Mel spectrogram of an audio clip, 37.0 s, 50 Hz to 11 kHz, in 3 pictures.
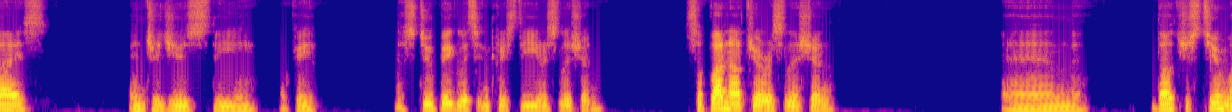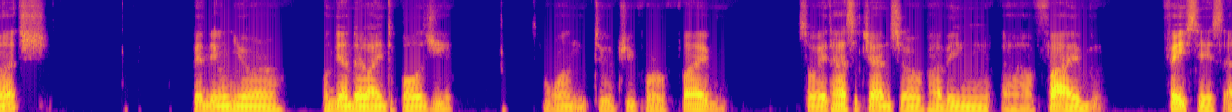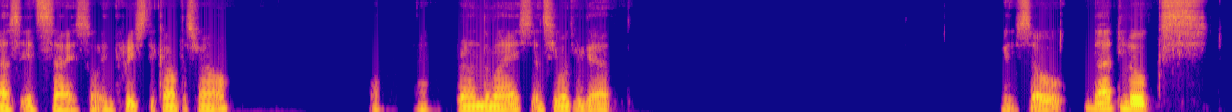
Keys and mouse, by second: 33.9-34.6 middle drag, 34.7-35.0 middle drag, 35.4-36.2 middle drag, 36.4 shift+middle drag.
